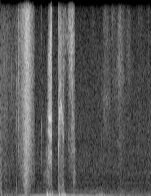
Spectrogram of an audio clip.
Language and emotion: Russian, neutral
